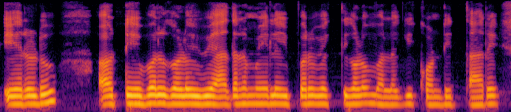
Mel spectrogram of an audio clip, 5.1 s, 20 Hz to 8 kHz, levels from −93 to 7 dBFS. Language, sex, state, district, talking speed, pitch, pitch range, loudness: Kannada, female, Karnataka, Koppal, 115 wpm, 170 Hz, 165-175 Hz, -14 LUFS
